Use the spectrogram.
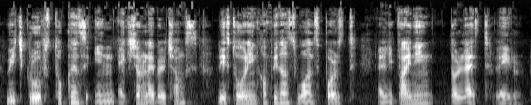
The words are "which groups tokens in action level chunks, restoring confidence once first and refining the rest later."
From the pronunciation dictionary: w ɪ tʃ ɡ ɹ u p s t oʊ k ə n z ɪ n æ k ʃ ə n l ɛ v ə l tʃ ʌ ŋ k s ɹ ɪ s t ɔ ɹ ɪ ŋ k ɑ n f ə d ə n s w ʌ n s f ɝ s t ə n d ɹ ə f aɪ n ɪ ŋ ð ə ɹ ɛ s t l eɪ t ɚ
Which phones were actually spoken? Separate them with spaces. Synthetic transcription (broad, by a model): w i tʃ ɡ ɹ u p s t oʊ k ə n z ɪ n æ k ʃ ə n l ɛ b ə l tʃ ʌ ŋ k s ɹ ɪ s t ɔ ɹ ɪ ŋ k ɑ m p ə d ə n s w ʌ n s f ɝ s t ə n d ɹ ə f aɪ n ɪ ŋ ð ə l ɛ s t l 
